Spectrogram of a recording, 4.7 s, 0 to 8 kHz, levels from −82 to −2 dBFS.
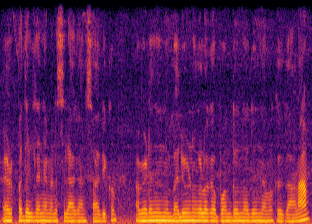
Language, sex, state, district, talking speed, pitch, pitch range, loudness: Malayalam, male, Kerala, Kozhikode, 115 wpm, 130 Hz, 125-135 Hz, -17 LUFS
